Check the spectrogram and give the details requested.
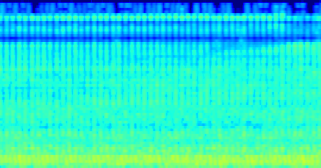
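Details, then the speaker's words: EPAT shockwave therapy on a marked painful spot on the heel for insertional calcific Achilles tendinosis: fast, steady pulsing tapping over a mechanical drone; treatment under five minutes, uncomfortable. "so once I turn this on the treatment is less than five minutes it's uncomfortable but it's not"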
